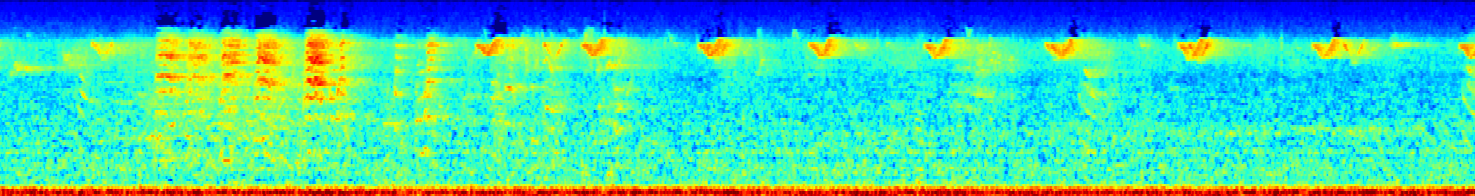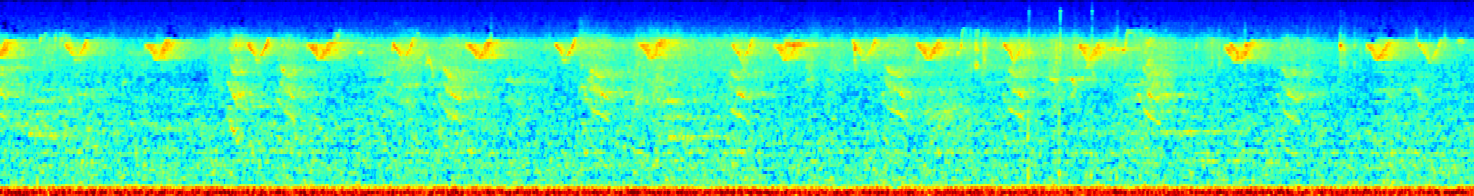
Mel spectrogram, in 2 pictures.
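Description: Bird chirping: short high notes repeated about one to two a second, with a quick busy cluster about two seconds in, over a steady low rumble.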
